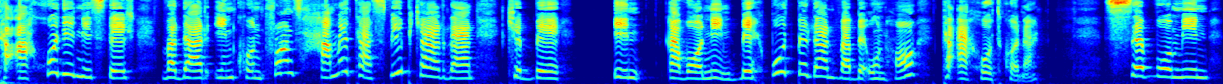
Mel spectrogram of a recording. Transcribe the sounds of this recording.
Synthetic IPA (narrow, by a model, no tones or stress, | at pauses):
t̪ʰæ̰ʔæhːo̞d̪iːniːst̪e̞ʃvæd̪æɾinkʰo̞nfɾɑnshæme̞t̪ʰæsviːb̥cʰæɾd̪ænd̪cʰe̞be | iːn | ɢ̥ævɒːniːnbe̞hb̥uːd̪̚be̞d̪ænd̪væbe̞ʔunhɒːt̪ʰæʔæhːo̞d̪̥kʰo̞næ̰nd̪̥ | sevːomiːn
